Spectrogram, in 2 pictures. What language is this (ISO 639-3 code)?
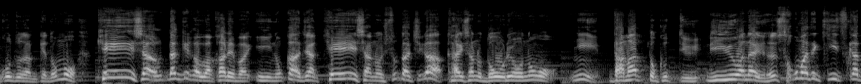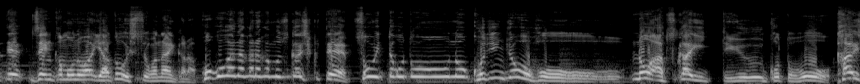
jpn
